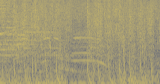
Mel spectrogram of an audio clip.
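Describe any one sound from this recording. An electric blast crackles and buzzes loudly.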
